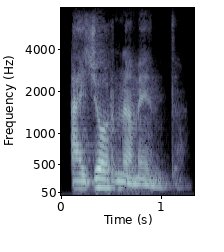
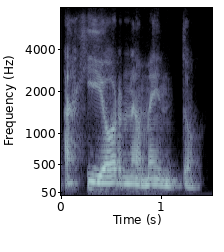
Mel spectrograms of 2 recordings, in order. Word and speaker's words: aggiornamento: son lo que corresponde a la palabra italiana aggiornamento que se escribe con doble g y con el aggiornamento aggiornamento el aggiornamento giorno pues es el día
